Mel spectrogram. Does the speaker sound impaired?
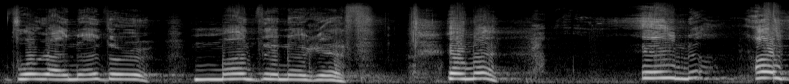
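Yes: cerebral palsy; voice affected, voice described as a curse.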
